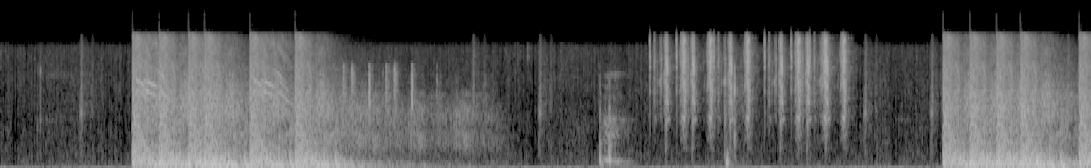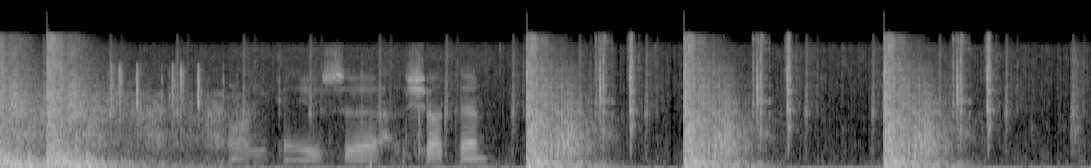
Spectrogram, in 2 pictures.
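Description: Revolver shots crack in quick bursts, with loud booming blasts.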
